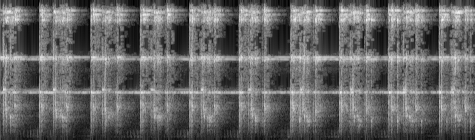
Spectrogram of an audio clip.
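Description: Cheap brass zills (finger cymbals), each fastened by a single hole, are struck together in a quick, even pattern of about four strikes a second. Each strike rings with a high, bright tone that carries on between strikes.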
